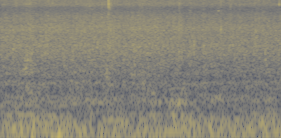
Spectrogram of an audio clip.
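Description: Steady heavy rain pours down outdoors, a dense continuous hiss with a low rumble beneath and one brief knock near the start, with no voices heard.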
